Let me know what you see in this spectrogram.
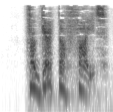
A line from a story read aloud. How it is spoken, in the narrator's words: he growled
